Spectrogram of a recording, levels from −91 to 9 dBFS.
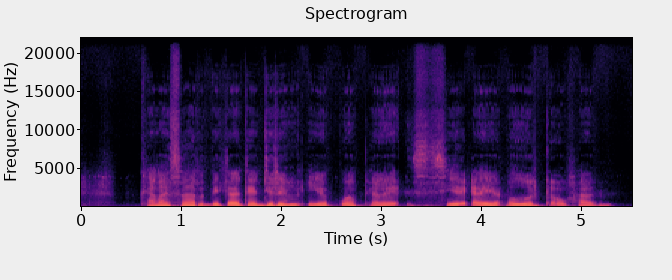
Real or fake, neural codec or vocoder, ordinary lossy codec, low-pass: fake; codec, 44.1 kHz, 1.7 kbps, Pupu-Codec; none; none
